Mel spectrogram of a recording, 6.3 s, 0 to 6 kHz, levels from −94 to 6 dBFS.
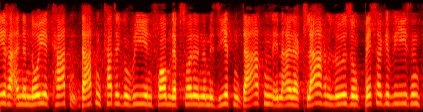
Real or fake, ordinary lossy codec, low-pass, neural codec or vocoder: fake; none; 5.4 kHz; codec, 16 kHz in and 24 kHz out, 1 kbps, XY-Tokenizer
